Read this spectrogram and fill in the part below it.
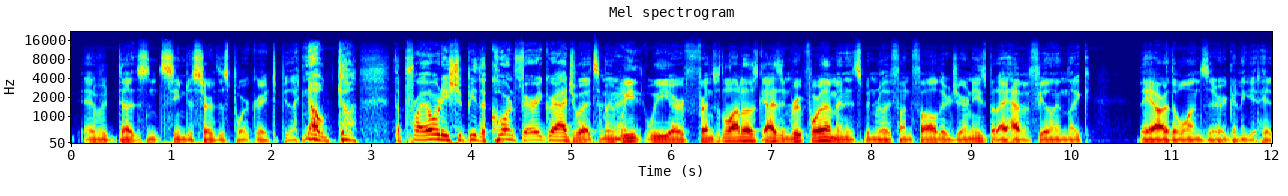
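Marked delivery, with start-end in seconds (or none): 2.3-5.3 very high, outraged, put-on English accent. Discussing Korn Ferry graduates and the PGA Tour, the speaker slips into an outraged English accent. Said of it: "an English outrage accent".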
